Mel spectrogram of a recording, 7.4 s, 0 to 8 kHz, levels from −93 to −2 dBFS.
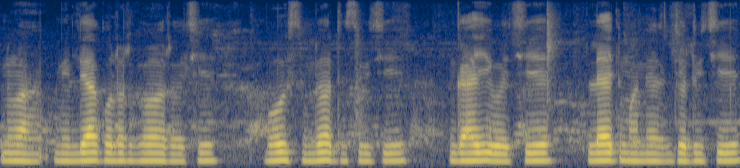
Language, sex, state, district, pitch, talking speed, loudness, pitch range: Odia, male, Odisha, Sambalpur, 140 Hz, 105 wpm, -19 LUFS, 135-145 Hz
